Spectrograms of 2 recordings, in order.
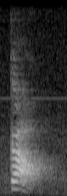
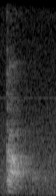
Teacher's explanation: second tone starts from the top and goes down. Third tone starts from the middle and goes down. Second tone sounds like gao, and then the third tone sounds like gao.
